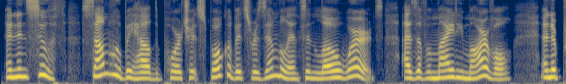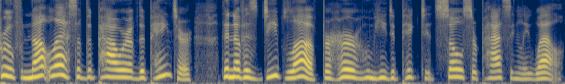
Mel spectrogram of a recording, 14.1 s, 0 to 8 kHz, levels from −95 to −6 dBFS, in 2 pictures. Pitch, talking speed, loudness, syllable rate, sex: 240 Hz, 185 wpm, -19 LUFS, 4.6 syllables/s, female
